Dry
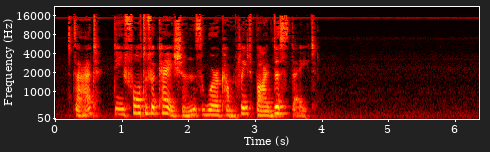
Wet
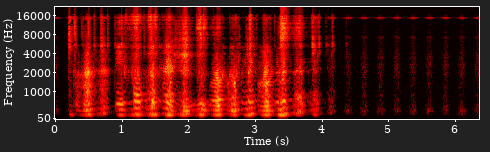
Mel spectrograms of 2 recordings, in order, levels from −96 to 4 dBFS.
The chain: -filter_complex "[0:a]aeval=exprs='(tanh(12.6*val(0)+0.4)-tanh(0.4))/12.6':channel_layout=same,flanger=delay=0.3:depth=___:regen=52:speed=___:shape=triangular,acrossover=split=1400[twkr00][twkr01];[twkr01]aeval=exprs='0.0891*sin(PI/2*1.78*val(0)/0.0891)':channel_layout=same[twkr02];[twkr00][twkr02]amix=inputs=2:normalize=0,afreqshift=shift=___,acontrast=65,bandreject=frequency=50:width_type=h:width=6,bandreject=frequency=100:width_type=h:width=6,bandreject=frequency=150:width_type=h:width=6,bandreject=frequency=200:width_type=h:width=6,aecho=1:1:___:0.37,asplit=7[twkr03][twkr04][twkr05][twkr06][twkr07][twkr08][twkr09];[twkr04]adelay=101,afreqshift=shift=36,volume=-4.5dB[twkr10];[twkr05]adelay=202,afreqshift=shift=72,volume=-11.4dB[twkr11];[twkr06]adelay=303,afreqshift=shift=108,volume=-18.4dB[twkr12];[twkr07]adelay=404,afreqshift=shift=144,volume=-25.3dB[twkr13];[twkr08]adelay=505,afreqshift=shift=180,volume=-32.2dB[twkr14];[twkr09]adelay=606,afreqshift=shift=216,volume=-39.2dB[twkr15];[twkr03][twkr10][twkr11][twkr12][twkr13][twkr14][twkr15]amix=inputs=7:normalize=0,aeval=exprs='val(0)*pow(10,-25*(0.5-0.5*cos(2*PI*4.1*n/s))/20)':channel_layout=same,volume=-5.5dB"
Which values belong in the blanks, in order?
3.4, 1.8, 170, 6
